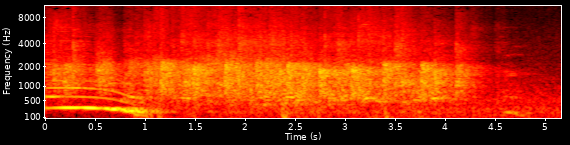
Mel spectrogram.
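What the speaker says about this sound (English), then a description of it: "So give a great round of applause." Applause from a demo day audience welcoming a local three-founder startup team, a dense continuous clapping wash that starts under a trailing voice and fades near the end.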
